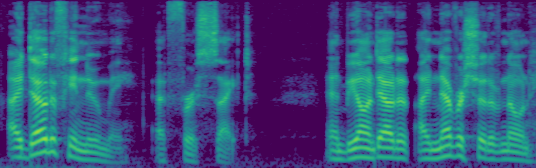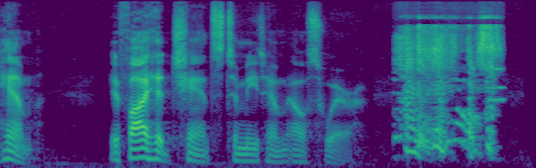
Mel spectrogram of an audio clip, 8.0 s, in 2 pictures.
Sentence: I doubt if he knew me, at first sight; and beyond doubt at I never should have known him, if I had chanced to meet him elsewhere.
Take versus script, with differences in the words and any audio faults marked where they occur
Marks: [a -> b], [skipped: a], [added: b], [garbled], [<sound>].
I doubt if he knew me, at first sight; and beyond doubt at I never should have known him, if I had chanced to meet him elsewhere. [sniff]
